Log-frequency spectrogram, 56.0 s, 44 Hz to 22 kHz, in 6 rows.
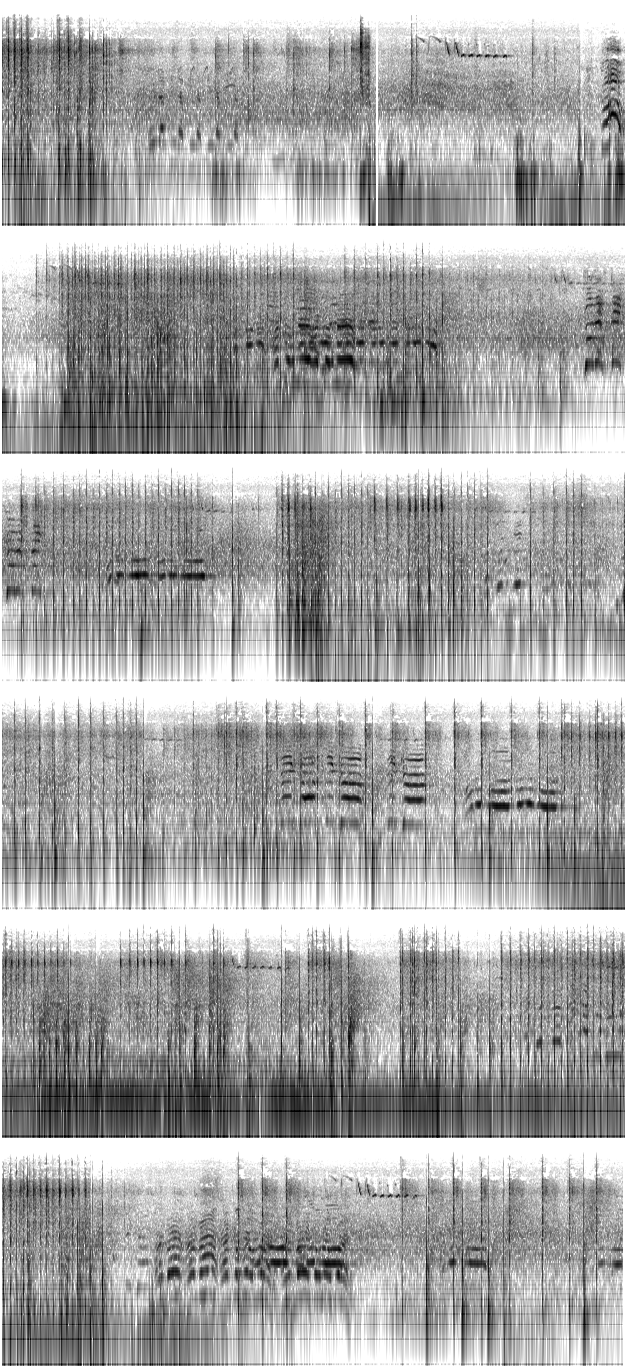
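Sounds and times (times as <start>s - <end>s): paintball markers firing: 0.0s - 1.9s, 9.8s - 17.9s, 18.9s - 48.8s, 50.2s - 51.3s, 52.7s - 56.0s
players shouting: 12.6s - 16.4s, 17.9s - 22.0s, 32.2s - 37.9s, 44.8s - 52.1s, 53.1s - 56.0s.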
